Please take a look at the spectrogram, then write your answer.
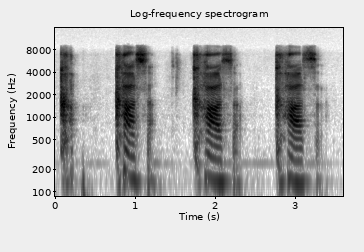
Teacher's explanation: Ya no decimos casa normal, deberemos hacer fuerza y explosión.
